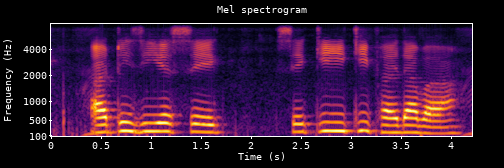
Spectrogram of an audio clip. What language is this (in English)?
Magahi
